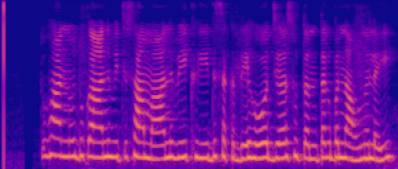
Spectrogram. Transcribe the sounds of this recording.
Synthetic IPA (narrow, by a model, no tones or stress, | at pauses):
t̪ʊɦaːnũːd̪ʊkaːnʋɪt͡ʃsaːmaːnʋiːkʰəɾiːd̪səkd̪eːɦoːd͡ʒəːsʊt̪ənt̪əɾbənaːʊnləiː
